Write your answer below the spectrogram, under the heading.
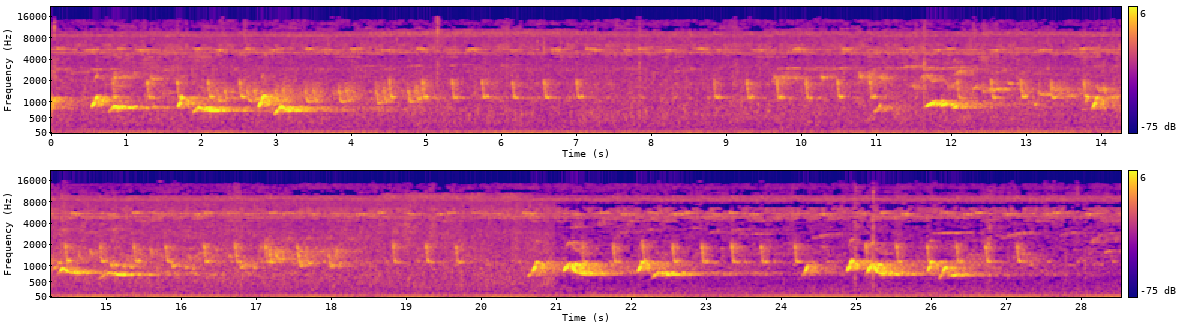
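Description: Birds calling: clusters of four or five short falling whistles, with quick ticking notes and a steady high hum behind them.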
